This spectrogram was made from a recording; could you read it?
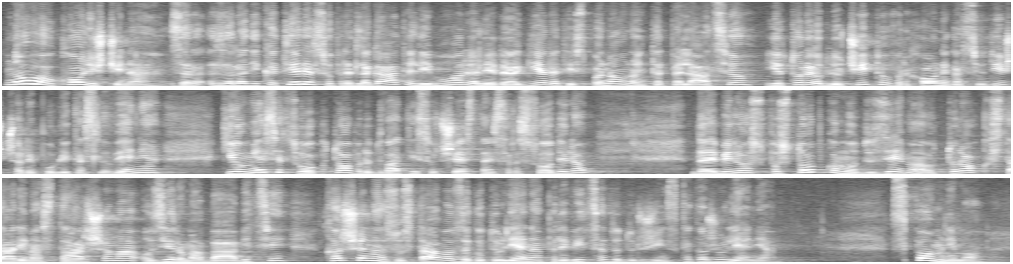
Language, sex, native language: Slovenian, female, Slovenian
